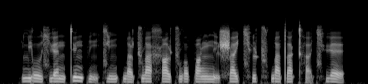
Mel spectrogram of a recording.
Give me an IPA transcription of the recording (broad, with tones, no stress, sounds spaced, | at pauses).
l j o˥˧ ʊ̯ ɕ ɥ ɛ˥˧ n t̪ y˥˩ n p ḭ˨˩ ŋ t͡ɕ i˧˥ ŋ p w ä˧˥ ʈ͡ʂ w ä˥˧ x ɑ˥˩ ʊ̯ ʈ͡ʂ w ɔ˥ p ɑ˥ ŋ n̪ ḭ˨˩ ʂ a˥ ɪ̯ t͡ɕʰ y˥˧ ʈ͡ʂʰ w ä˥˧ t̪ ä˥˩ kʰ ä̰˨˩ t͡ɕʰ ɥ ɛ˥˩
